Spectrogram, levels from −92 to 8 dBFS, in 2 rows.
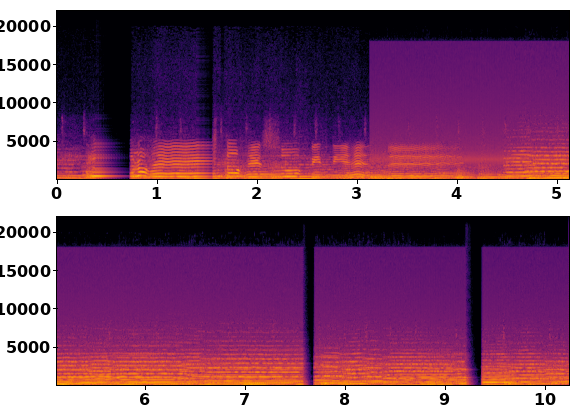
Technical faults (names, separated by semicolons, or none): long network dropout; burst of packet loss; mains buzz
